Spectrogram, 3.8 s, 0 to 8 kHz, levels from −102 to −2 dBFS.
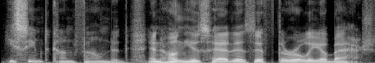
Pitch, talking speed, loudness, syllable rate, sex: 110 Hz, 175 wpm, -20 LUFS, 5.2 syllables/s, male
